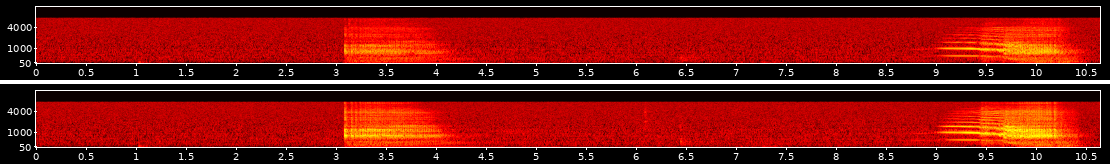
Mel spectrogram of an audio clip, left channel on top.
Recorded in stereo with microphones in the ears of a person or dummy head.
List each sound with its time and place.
1.0 s a squeak: 50° right (ahead or behind), 2 m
